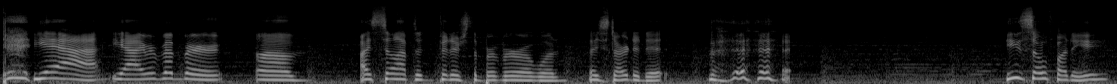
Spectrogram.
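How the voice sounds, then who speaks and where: A woman's voice: a little high, slow pace, pauses often, darkish tone. A woman livestreaming a game, chatting casually in a giggly, goofy way. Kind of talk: casual livestream chat while playing. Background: music.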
